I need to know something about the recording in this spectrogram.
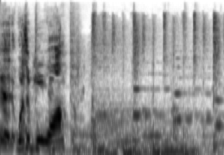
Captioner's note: none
